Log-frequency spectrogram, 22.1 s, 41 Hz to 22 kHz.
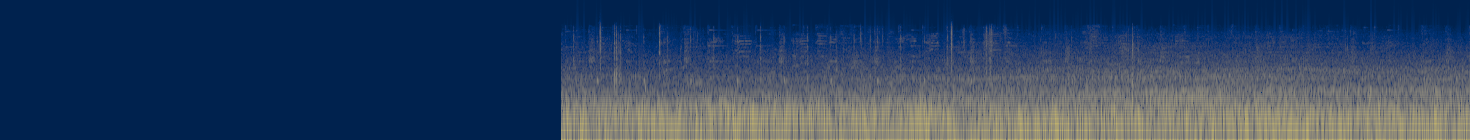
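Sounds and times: car cabin road noise: 0:08.4 - 0:22.0
light clicks and rattles: 0:08.6 - 0:15.1.

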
